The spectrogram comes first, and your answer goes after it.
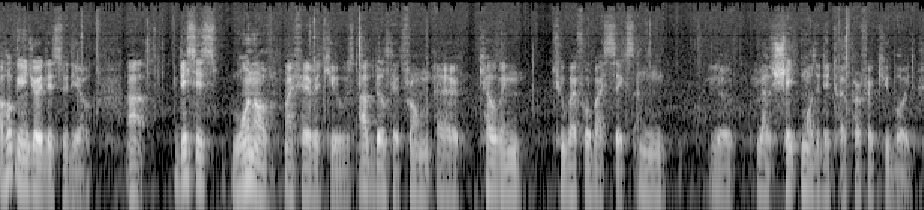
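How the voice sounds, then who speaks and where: A man speaks at a fairly low pitch with ordinary pitch variation, leaving long, frequent pauses. Noticeable background noise sits behind him. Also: moderate pace. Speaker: puzzle hobbyist YouTuber. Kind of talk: tutorial. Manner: hesitant, many fillers.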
